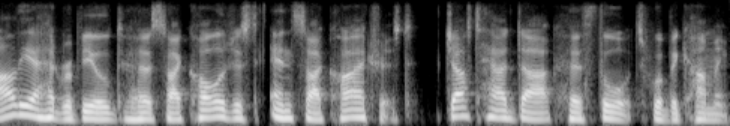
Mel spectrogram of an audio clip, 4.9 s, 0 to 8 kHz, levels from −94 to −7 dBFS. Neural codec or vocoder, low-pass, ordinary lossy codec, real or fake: none; 7.2 kHz; Opus, 32 kbps; real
